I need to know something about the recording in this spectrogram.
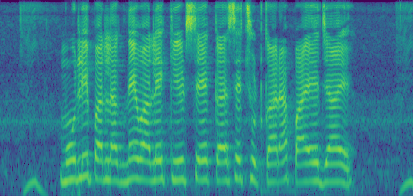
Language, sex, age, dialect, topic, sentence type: Hindi, female, 31-35, Garhwali, agriculture, question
